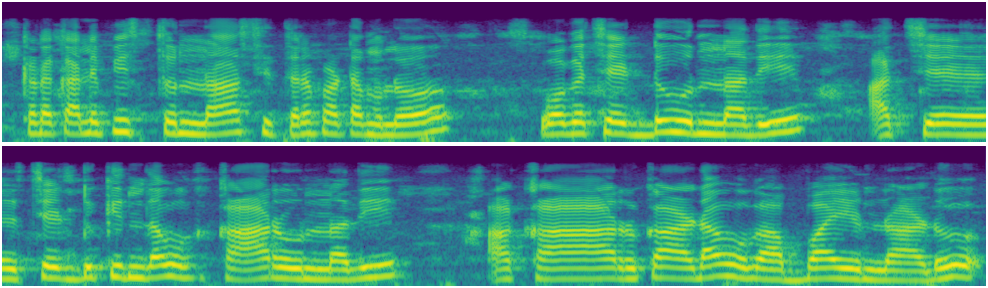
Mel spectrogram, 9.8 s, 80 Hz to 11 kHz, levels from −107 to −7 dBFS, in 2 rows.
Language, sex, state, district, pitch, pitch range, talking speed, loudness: Telugu, female, Andhra Pradesh, Sri Satya Sai, 215 Hz, 200-225 Hz, 115 wpm, -14 LUFS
